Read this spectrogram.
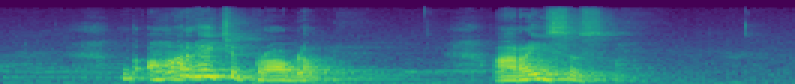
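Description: A middle-aged man speaks calmly and slowly into a close microphone.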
